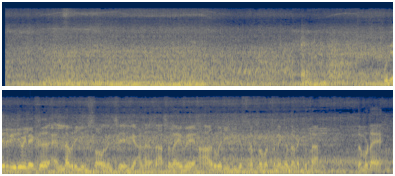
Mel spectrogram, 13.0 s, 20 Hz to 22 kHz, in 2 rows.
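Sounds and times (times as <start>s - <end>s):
heavy diesel engines under load: 0.0s - 13.0s.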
